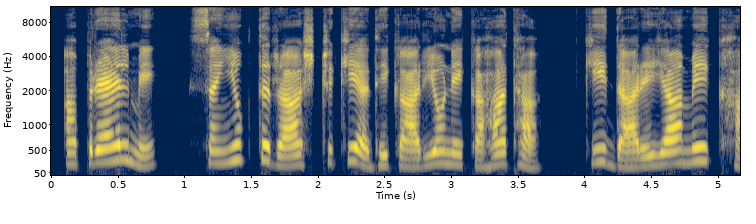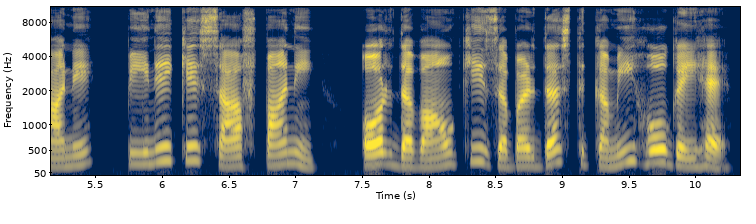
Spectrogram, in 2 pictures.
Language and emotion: Hindi, neutral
